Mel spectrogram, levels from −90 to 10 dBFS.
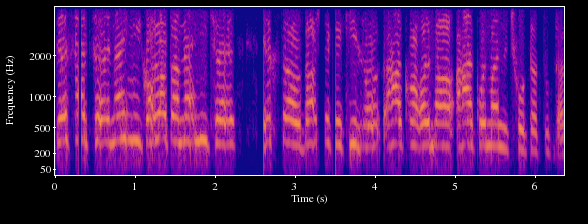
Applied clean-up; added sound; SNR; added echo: none; none; none; none.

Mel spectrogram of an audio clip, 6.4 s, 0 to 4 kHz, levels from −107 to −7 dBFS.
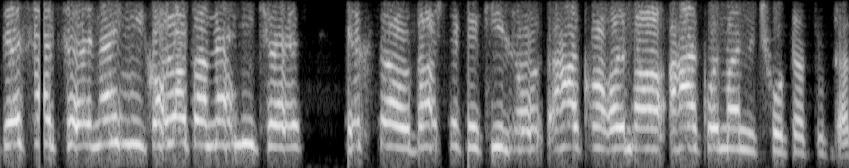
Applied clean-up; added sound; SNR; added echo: neural mask model Resemble Enhance denoiser.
